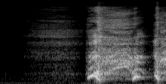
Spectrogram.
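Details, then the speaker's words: Adult cough after taking a hot dab: a soft breathy inhale, then about three harsh rough coughs in quick succession, the first loudest. "I am taking a hot dab. Hot. So you guys can hear me cough. Because that's always what happens."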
